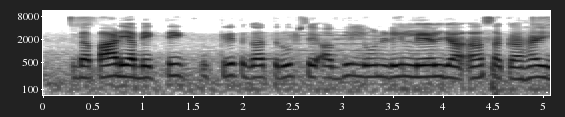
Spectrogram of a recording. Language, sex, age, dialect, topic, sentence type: Magahi, female, 25-30, Western, banking, statement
